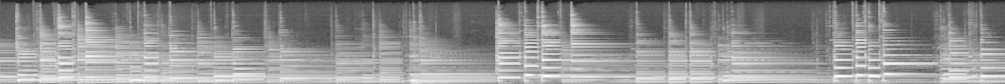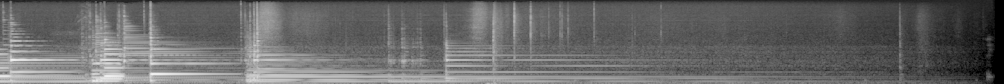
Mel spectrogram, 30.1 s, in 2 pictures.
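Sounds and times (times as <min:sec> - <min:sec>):
nylon-string classical guitars playing in concert: 0:00.0 - 0:27.3.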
